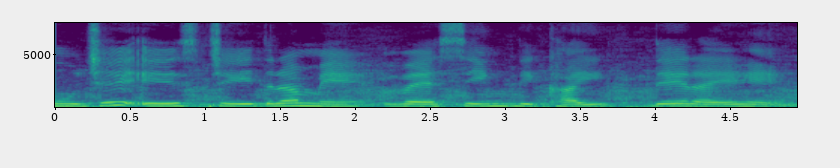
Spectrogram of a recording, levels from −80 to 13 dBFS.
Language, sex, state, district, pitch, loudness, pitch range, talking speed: Hindi, female, Madhya Pradesh, Dhar, 215 Hz, -13 LUFS, 200-225 Hz, 95 wpm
